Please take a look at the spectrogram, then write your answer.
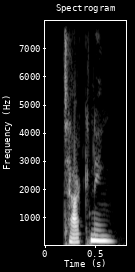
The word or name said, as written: takning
